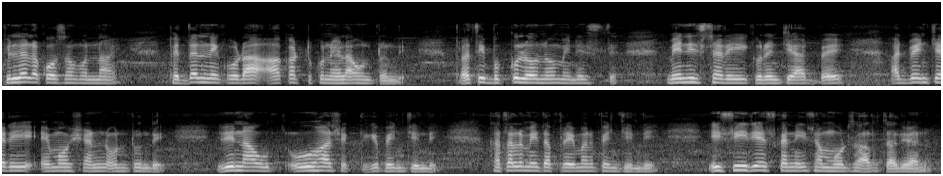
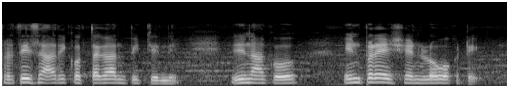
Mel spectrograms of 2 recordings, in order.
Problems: background conversations at intervals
